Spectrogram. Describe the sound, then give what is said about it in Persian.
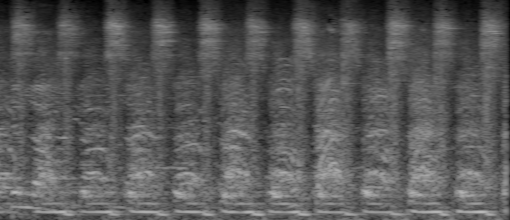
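Mourners beat their chests in a Shia religious ceremony for Imam Hussein. The loud, steady slaps come in many evenly spaced beats, and chanting voices carry along under the rhythm. “محکم سینه بزن، این موبایل رو بیاد پایین، باید سینه بزنی دو دست برای عبی عبدالله، صدا سینه زدن بیا”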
